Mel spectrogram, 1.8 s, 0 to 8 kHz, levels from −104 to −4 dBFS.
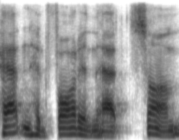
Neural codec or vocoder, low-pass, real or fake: none; 7.2 kHz; real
